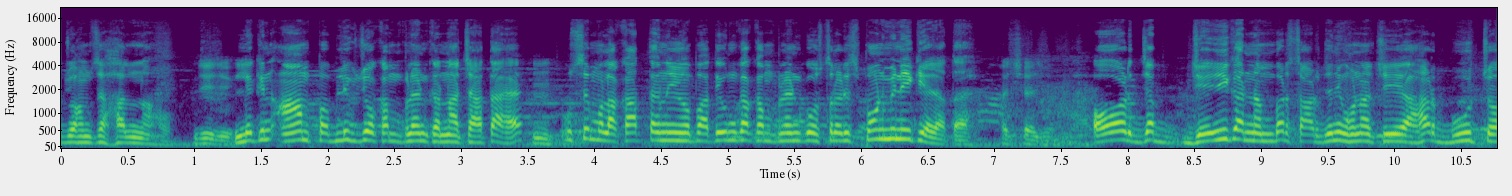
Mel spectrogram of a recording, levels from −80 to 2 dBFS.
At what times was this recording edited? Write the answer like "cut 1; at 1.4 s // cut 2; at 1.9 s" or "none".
none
